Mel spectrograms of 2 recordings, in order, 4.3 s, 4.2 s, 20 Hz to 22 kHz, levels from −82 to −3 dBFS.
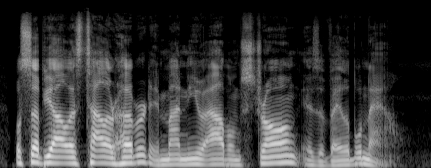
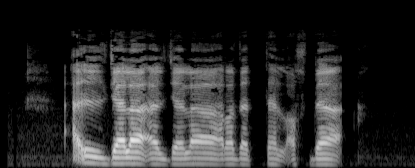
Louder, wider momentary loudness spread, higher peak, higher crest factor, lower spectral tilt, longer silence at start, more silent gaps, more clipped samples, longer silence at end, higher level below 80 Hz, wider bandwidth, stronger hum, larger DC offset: about the same, -20 LUFS vs -22 LUFS; second, 8 LU vs 14 LU; about the same, -4 dBFS vs -2 dBFS; second, 16 dB vs 22 dB; about the same, -5.5 dB/octave vs -4.5 dB/octave; second, 0.15 s vs 0.7 s; neither; neither; second, 0.4 s vs 0.75 s; first, -54 dBFS vs -76 dBFS; first, 16 kHz vs 10.5 kHz; neither; neither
